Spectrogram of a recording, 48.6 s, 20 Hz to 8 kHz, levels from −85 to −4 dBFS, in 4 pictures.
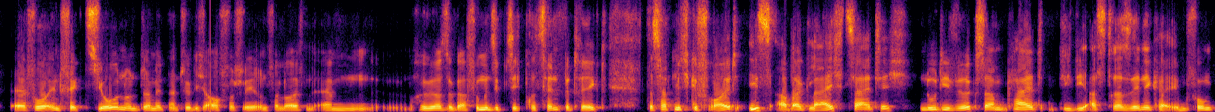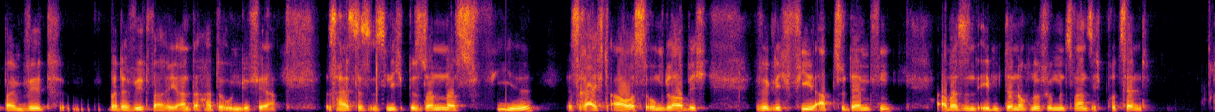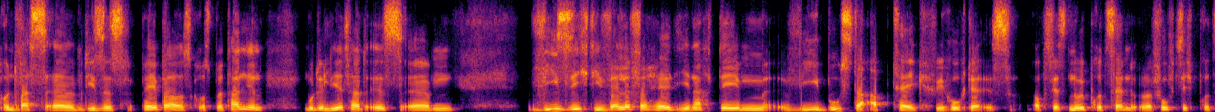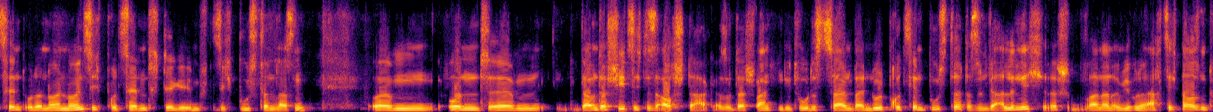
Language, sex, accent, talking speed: German, male, German, 150 wpm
